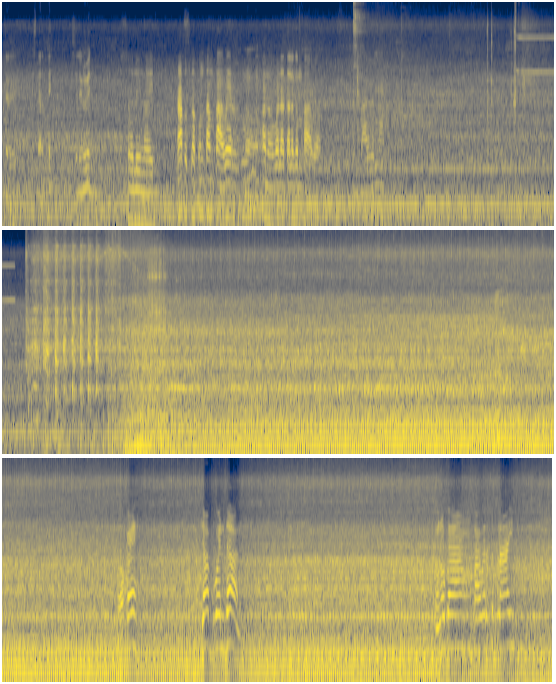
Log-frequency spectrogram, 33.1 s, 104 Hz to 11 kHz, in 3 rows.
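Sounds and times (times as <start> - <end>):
short electronic beep: 10.2 - 11.4
engine starter cranking: 11.5 - 14.4
forklift engine idling: 11.5 - 33.0.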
